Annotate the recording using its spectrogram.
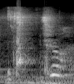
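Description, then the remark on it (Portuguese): A quick pair of sharp, breathy bursts, like a sneeze, fairly loud, with a short voiced tail after the second burst. “saúde, saúde, saúde”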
